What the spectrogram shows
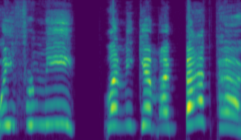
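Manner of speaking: shrill, very high, loud screaming. As the family hurries away from the stones, Mum begs them to wait, screaming. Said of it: "Mum screamed".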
